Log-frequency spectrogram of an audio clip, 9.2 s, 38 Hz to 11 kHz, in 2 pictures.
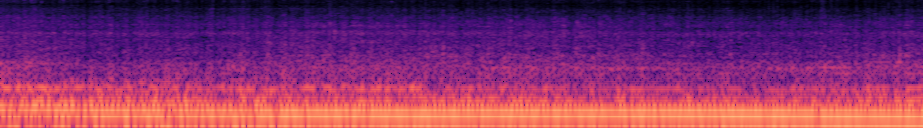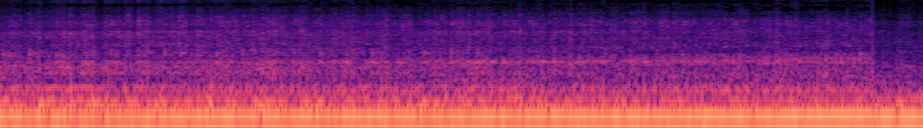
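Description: A 1969 Dodge Charger's engine running with a steady low rumble as the car pulls away slowly.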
